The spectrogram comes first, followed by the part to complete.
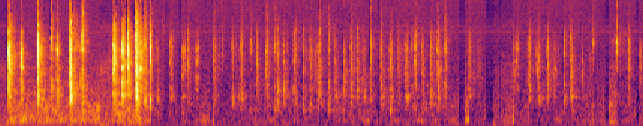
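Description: Typing on a computer keyboard: a run of louder keystrokes in the first two seconds, then fainter, quicker typing that stops near the end.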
